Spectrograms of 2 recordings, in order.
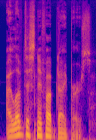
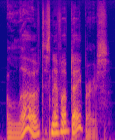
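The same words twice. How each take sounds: First: It is said plainly, without much enthusiasm. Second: It is said with warm, wholesome enthusiasm. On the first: The speaker calls it wrong. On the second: The speaker calls it right.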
